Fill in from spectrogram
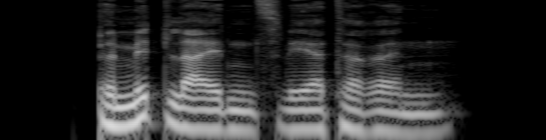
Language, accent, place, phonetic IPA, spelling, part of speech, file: German, Germany, Berlin, [bəˈmɪtlaɪ̯dn̩sˌvɛɐ̯təʁən], bemitleidenswerteren, adjective, De-bemitleidenswerteren.ogg
- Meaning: inflection of bemitleidenswert: 1. strong genitive masculine/neuter singular comparative degree 2. weak/mixed genitive/dative all-gender singular comparative degree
